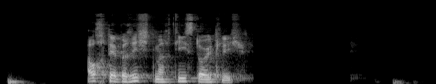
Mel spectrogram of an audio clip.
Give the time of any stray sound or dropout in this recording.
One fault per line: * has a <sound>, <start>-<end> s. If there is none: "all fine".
all fine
